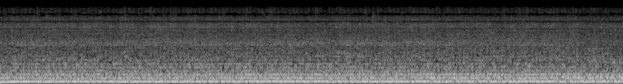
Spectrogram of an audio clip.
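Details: Ford Mustang with single-turbo LS-based L33 V8, first start-up after turning off the ignition timing offset: steady, fairly even low idle rumble with firm deep pulse, no knocks; known vacuum leaks remain.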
